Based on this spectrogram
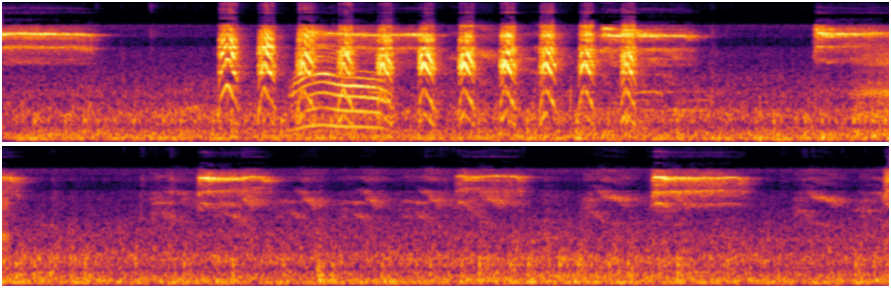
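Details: Blue Indian ringneck parakeet, presented as a talking parrot: a quick run of about eight harsh, buzzy squawks with a downward-sliding whistle inside, then scattered thin high squeaks over quiet background hiss.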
